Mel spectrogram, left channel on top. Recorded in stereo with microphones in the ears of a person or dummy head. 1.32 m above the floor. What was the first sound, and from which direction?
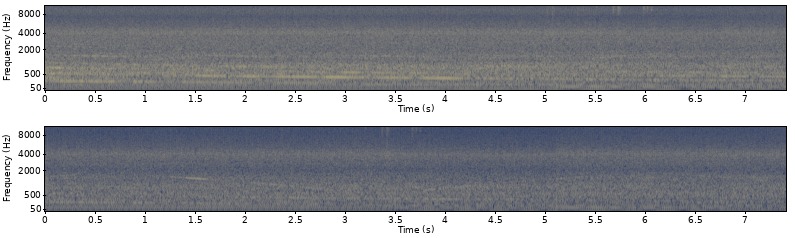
Only background noise.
